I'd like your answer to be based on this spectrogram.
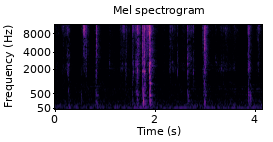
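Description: An oracle deck of cards being shuffled nearby, soft riffling bursts and taps repeating in an uneven rhythm, one louder flurry near the middle, with no talking.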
